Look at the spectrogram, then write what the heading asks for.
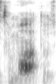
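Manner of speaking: "tomatoes" as tuh-MAH-toes; British pronunciation. Shown as a demonstration. Teacher quoting the song, British "tomatoes" with MAH. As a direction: say "tomatoes" with a long AH. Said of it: "we say tomatoes".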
